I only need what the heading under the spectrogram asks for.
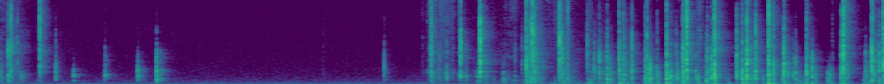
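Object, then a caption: Thick glossy paper catalog. Fingernails scratch a thick, glossy paper toy catalog with wrinkled pages, then a page is turned and smoothed down. A few sharp, bright scratches open the clip, followed by a quiet pause, then a long run of dense, crisp crinkling and crunching with little low end.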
